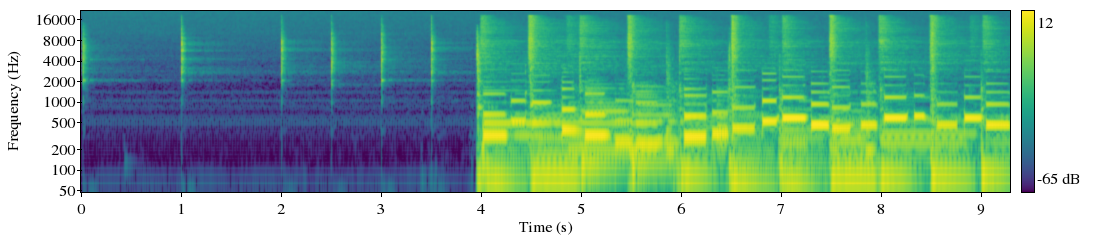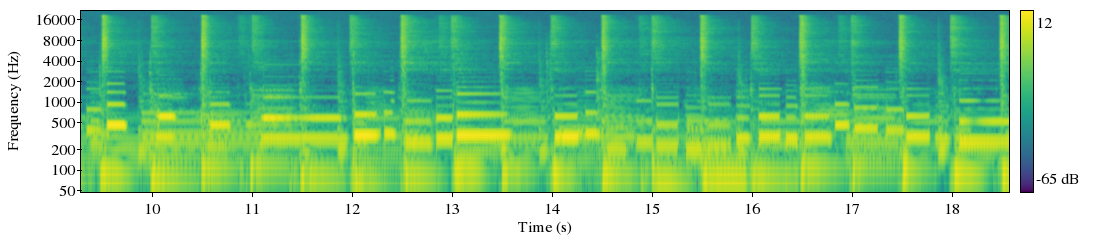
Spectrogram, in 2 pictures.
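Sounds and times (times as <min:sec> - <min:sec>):
C major and E-flat major chords: 0:04.0 - 0:18.4.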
